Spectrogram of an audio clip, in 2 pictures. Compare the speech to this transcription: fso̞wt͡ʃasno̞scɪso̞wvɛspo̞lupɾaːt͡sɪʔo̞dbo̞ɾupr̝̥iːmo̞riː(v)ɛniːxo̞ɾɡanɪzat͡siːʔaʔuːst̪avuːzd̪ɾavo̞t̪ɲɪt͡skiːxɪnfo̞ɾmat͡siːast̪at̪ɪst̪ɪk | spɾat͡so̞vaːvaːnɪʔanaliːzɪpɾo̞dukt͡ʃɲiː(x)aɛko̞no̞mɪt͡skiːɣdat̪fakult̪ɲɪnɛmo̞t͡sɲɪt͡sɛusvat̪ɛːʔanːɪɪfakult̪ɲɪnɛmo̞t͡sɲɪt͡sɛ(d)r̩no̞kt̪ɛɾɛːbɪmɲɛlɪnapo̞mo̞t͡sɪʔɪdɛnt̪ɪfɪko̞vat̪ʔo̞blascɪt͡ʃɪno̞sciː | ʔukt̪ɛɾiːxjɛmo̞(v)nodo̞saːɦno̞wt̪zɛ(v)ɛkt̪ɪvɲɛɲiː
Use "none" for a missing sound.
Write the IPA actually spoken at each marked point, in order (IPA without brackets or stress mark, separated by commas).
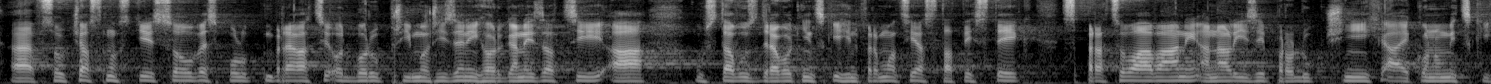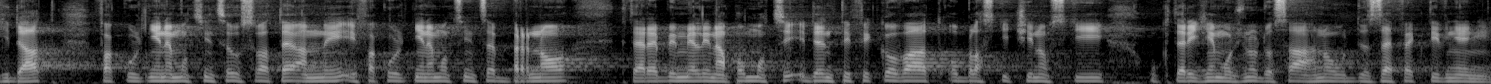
z, x, b, ʒ, f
